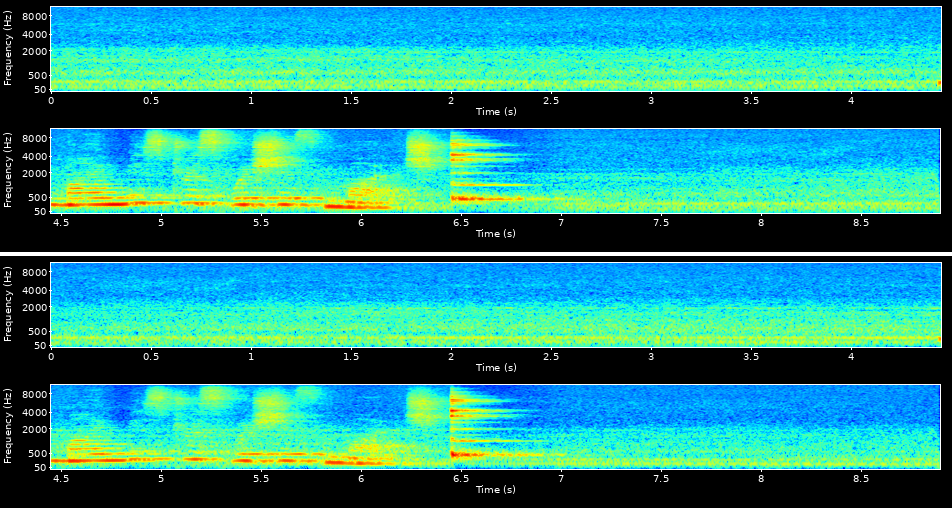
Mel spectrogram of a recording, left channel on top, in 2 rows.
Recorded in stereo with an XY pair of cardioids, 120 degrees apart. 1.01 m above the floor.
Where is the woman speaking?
45° left, 0.7 m.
